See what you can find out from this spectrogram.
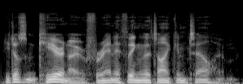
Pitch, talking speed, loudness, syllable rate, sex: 95 Hz, 270 wpm, -17 LUFS, 5.6 syllables/s, male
